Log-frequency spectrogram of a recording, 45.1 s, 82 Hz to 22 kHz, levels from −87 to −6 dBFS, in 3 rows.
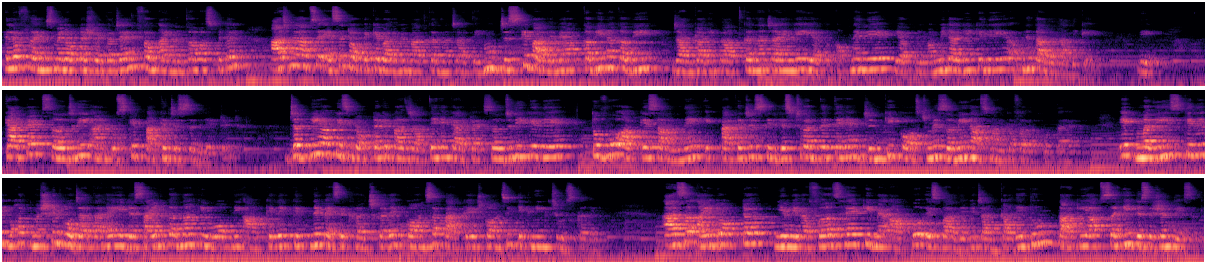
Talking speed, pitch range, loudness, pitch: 185 wpm, 225-255 Hz, -29 LUFS, 240 Hz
